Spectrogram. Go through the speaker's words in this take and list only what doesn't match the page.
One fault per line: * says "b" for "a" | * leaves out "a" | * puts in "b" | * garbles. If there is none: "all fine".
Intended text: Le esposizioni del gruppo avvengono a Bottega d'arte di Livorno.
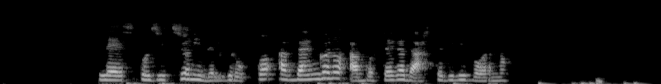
all fine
